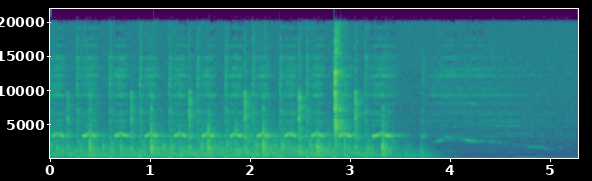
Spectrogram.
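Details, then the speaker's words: 1953 Economy Country Squire tractor, Briggs & Stratton engine, abandoned 20 years, cranking on the starter. Slow steady cranking with a thin airy wheeze each stroke. Owner suspects a blockage, possibly in the head-to-air-filter vent. "so there's a wheezing noise when you hit the starter you hear that"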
